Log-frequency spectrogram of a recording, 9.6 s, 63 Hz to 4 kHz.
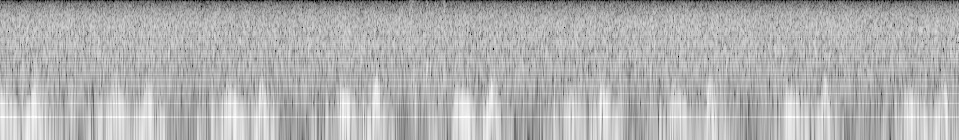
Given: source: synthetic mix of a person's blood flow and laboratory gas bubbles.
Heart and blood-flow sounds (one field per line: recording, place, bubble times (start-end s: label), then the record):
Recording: Doppler ultrasound of blood flow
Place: precordium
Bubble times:
0.66-0.87 s: bubbles
1.01-1.30 s: bubbles
3.60-3.68 s: bubbles
4.06-4.49 s: bubbles
From the record:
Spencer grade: 2 (many but less than half of the cardiac periods contain bubble signals, singularly or in groups)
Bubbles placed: only in the low amplitude regions of the cardiac cycle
